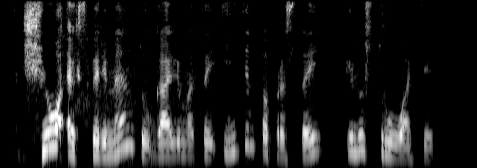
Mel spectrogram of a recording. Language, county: Lithuanian, Tauragė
